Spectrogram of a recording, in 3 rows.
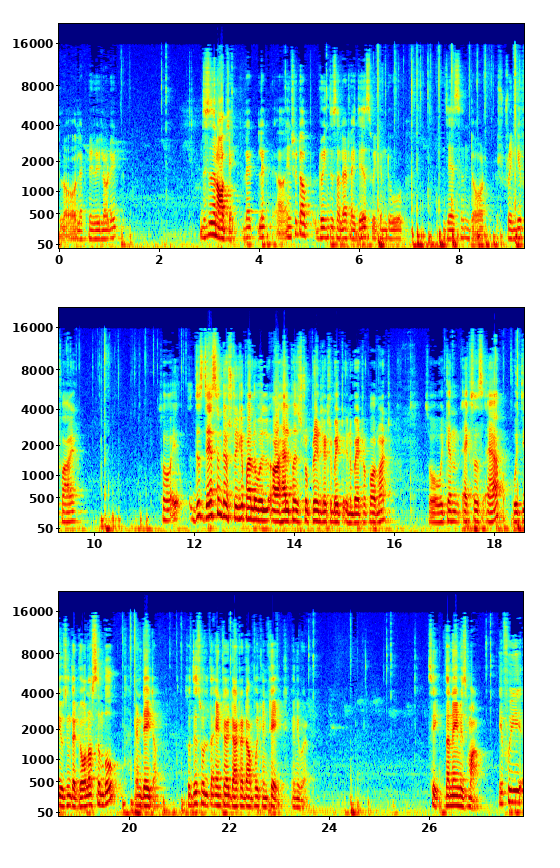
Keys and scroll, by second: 1.2 F5, 9.1 Return, 10.9 Left, 21.0 ctrl+s, 22.8 ctrl+s, 24.4 F5.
